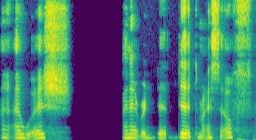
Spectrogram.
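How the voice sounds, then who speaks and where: A woman's fairly high, dark and mellow voice at a very slow pace, with a dry, close sound and no echo. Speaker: streamer drawing live. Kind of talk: casual livestream chat. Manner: halting, many fillers and restarts.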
